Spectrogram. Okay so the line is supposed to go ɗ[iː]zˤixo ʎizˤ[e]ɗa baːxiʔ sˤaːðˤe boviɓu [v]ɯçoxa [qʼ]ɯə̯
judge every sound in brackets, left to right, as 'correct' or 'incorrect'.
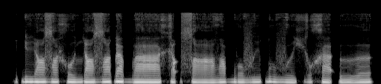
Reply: correct, correct, correct, incorrect: ʔ

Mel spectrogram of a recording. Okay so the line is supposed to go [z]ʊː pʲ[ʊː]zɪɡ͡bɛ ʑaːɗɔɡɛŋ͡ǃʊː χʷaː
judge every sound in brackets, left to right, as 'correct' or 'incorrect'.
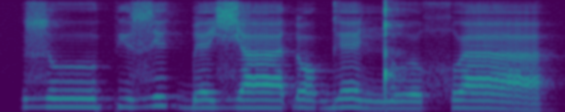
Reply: correct, incorrect: ʊ

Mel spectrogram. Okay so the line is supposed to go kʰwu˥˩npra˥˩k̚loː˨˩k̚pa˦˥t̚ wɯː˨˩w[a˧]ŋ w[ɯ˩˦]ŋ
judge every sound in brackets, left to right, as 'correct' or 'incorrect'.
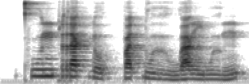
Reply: correct, correct

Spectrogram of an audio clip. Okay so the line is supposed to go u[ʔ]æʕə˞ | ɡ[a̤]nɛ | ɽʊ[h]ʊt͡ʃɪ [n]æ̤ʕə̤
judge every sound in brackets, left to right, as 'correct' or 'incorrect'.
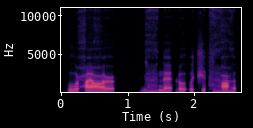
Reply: incorrect: ħ, incorrect: æ̤, incorrect: ʔ, incorrect: t͡s

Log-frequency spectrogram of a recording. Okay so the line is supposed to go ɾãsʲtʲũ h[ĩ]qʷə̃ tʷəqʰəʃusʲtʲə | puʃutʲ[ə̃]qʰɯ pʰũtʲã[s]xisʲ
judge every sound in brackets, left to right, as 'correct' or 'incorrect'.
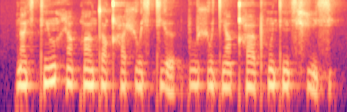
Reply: correct, incorrect: ã, incorrect: sʲ

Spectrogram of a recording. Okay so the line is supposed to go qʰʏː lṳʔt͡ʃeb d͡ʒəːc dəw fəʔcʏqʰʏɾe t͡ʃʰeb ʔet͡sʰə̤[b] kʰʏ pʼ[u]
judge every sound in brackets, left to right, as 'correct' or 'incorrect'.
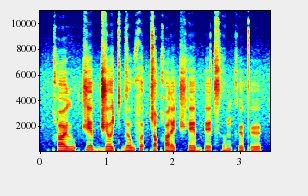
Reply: incorrect: m, incorrect: ʏ

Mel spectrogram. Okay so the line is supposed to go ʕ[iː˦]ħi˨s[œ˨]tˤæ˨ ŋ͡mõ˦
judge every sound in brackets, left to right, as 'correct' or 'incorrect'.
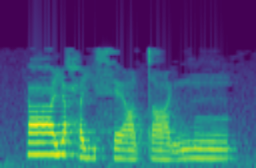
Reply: incorrect: i˦, incorrect: æ˨

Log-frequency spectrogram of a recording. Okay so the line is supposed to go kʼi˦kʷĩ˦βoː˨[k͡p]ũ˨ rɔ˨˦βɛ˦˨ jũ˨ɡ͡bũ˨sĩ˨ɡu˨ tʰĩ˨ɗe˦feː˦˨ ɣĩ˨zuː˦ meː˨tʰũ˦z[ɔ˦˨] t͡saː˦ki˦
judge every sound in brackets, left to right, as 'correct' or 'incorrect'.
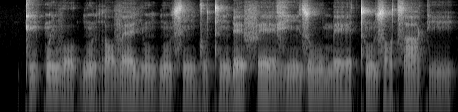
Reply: incorrect: ɡ͡b, incorrect: ɔ˨

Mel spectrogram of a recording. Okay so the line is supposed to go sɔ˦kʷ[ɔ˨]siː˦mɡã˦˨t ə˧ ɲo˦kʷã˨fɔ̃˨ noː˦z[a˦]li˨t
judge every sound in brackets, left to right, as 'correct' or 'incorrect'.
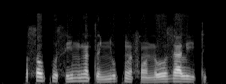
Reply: incorrect: ə˨, correct

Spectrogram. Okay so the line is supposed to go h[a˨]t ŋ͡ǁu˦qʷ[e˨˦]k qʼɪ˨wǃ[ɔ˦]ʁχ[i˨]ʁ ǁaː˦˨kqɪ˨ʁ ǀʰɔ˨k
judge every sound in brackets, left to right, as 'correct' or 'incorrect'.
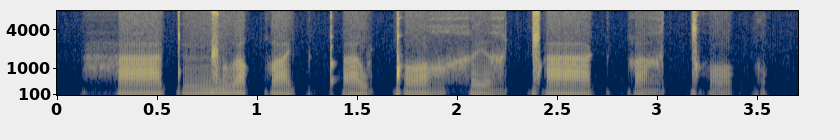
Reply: incorrect: aː˨, incorrect: e˨, correct, correct

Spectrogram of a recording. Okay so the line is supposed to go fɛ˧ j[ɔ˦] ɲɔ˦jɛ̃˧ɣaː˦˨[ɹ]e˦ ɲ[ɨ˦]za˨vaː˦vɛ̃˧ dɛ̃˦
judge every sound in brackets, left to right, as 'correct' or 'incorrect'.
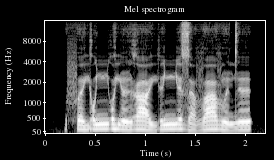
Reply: correct, incorrect: j, incorrect: ɛ˦

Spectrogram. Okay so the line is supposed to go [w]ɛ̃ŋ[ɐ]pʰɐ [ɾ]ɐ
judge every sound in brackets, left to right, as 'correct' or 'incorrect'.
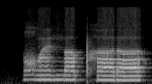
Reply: incorrect: ʁʷ, correct, correct

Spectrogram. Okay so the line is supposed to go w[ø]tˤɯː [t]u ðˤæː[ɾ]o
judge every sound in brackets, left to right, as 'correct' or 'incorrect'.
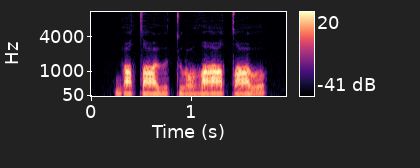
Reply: incorrect: e, correct, incorrect: tˤ

